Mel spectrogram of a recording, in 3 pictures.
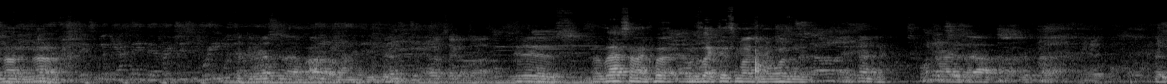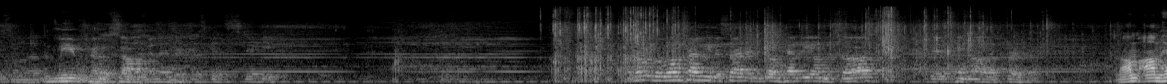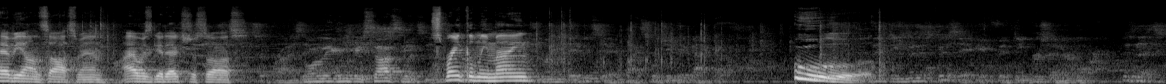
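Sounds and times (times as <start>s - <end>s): faint background talk: 0.0s - 16.7s.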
